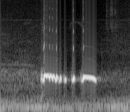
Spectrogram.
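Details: One powerful phrase from a crossbred zebra dove: an abrupt high coo, quick broken notes and a smooth drawn-out ending note, over a low background murmur.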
